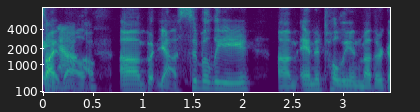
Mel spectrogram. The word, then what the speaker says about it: Cybele: And speaking of things that are, you know, questionably pronounced, I'm actually talking about Cybele today. Maybe sometimes Cybele. One person said Cybele. I don't like that one.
